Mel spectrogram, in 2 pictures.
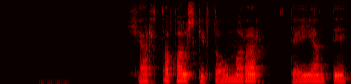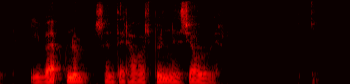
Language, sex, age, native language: Icelandic, female, 60-69, Icelandic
